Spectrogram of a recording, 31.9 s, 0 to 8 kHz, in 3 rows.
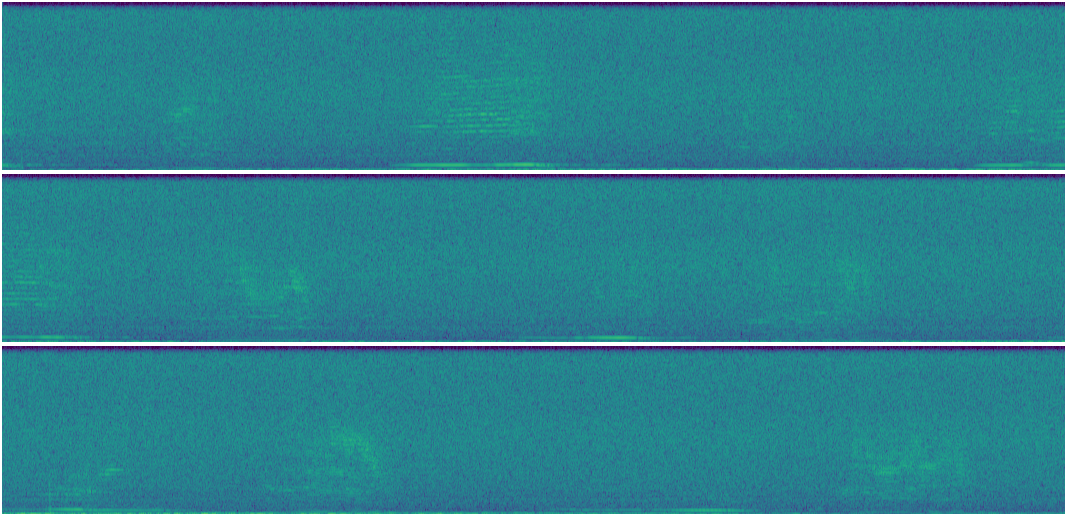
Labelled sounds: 4.0	5.1	humpback whale, 1.8 to 4.5 kHz
10.5	10.8	humpback whale, 2.0 to 2.1 kHz
18.1	18.3	humpback whale, 0.90 to 1.1 kHz
22.0	22.2	humpback whale, 1.0 to 1.2 kHz
29.9	30.2	humpback whale, 1.9 to 2.3 kHz

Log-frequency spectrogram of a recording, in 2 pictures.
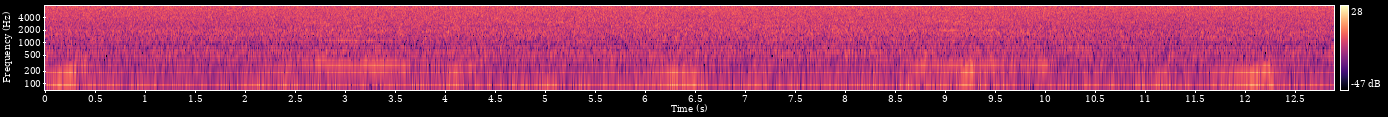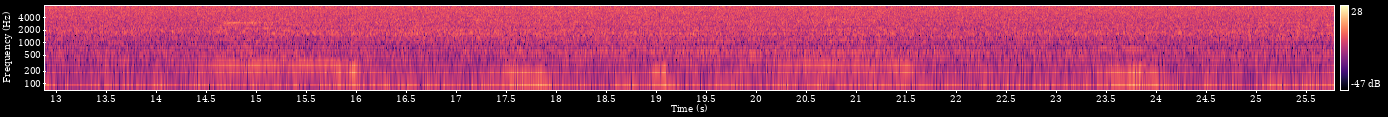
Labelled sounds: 14.7	15.0	humpback whale, 2.9 to 3.1 kHz

